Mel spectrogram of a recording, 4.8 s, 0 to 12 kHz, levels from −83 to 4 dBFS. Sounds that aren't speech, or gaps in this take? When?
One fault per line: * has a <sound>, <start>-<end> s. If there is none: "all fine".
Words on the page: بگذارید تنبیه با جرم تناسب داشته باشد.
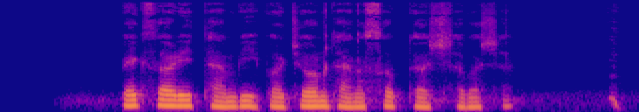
* has a whoosh, 4.5-4.7 s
